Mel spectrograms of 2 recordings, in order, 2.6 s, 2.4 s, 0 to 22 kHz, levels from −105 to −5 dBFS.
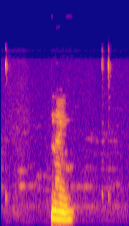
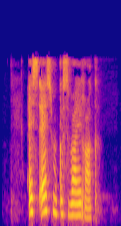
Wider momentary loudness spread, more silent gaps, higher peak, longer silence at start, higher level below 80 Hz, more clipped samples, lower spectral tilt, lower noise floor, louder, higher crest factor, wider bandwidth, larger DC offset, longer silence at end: first, 17 LU vs 11 LU; neither; about the same, -2 dBFS vs 0 dBFS; second, 0.1 s vs 0.55 s; first, -54 dBFS vs -62 dBFS; neither; first, -6.5 dB/octave vs -3 dB/octave; about the same, -56 dBFS vs -54 dBFS; about the same, -15 LUFS vs -17 LUFS; about the same, 16 dB vs 18 dB; first, 9.4 kHz vs 8.4 kHz; neither; about the same, 0.4 s vs 0.5 s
